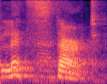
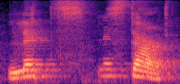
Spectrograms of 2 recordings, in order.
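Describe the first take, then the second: First: The two s sounds merge into one long s. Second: The two s sounds are said separately. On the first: The speaker calls it right. "that disappears and that becomes longer" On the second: The speaker calls it wrong. "How often do I start to speak like let's start? Nobody does"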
